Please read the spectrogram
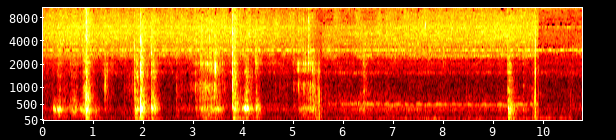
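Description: A metal spoon stirring tea in an aluminium saucepan, clinking and scraping against the pan a handful of times in the first half. After that only a faint steady hiss with a thin hum is left.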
